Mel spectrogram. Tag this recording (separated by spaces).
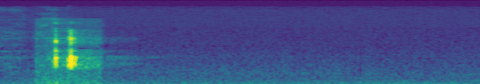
effect noise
